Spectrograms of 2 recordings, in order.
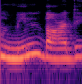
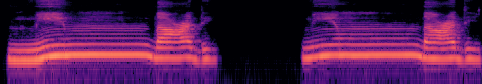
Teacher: یہ جو من کی آواز ہے اس کو میم سے بدلیں گے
